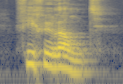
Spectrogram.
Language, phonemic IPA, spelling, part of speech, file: Dutch, /ˌfi.ɣyˈrɑnt/, figurant, noun, Nl-figurant.ogg
- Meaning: 1. extra 2. irrelevant person, bit player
